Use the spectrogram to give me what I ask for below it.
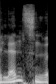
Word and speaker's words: Lenzen: als Medienthema der Woche Sat 1 Detektivserie Lensen. Ne, Lenzen wird das dann wohl ausgesprochen, ne? – Ja, ja.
